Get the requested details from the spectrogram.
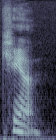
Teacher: this would be an example of having more of a D at the end instead of that stop T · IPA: /ˈkænd/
